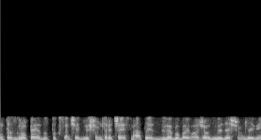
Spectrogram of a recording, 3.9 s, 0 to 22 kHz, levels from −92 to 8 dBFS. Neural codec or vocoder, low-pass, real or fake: none; 3.6 kHz; real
